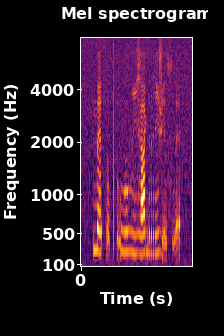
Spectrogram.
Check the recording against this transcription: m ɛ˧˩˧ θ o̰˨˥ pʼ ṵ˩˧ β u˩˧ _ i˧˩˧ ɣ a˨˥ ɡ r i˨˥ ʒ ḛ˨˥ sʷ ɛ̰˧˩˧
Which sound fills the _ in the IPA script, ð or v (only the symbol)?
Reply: v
